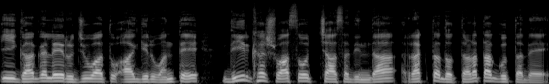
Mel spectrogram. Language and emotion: Kannada, neutral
